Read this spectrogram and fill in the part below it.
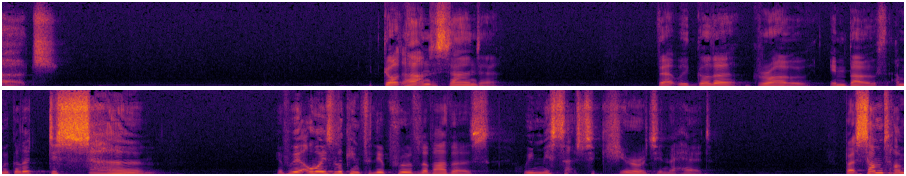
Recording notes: At King's Church, Cockermouth, as an audio file.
